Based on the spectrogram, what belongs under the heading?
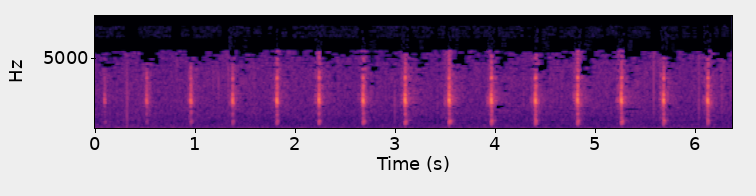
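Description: A clock ticks steadily and evenly, about two crisp ticks per second, each a sharp click standing out against a quiet, low background hum with no voices.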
